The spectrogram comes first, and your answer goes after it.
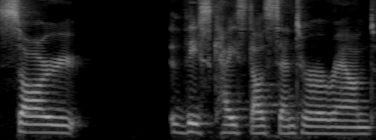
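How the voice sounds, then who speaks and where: A woman speaks very slowly in a very deep, low pitch with a strong Australian accent. Her intonation is monotone and flat, and the recording is very clean with a silent background. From Queensland, Australia. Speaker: true crime podcaster. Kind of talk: podcast narration. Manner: casual, conversational.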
